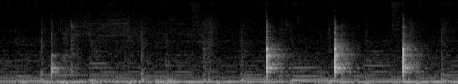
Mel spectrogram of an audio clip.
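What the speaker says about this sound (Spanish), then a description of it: "Lo cortamos en trocitos" A knife strikes a board in a quick series of chops, cutting black olives into small pieces, a few sharper hits standing out near the end, with faint sizzling behind.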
